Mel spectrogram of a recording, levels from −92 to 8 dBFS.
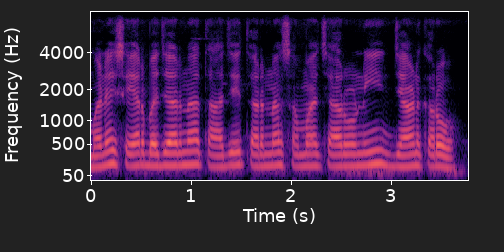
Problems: none marked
